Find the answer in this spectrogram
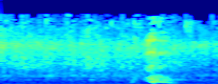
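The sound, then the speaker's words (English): A church audience applauds to welcome newcomers, giving a steady patter of clapping hands. A brief, slightly louder swell comes near the end. “Let's give them a hand.”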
